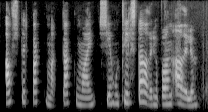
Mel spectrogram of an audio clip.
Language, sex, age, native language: Icelandic, female, 11, Icelandic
